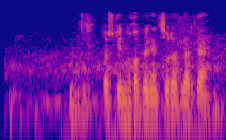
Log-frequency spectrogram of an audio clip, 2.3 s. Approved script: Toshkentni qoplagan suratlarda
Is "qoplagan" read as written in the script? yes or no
yes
